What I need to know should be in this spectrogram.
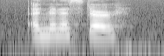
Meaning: To apportion out, distribute
- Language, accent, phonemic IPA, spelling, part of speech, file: English, US, /ədˈmɪn.ɪ.stɚ/, administer, verb, En-us-administer.ogg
